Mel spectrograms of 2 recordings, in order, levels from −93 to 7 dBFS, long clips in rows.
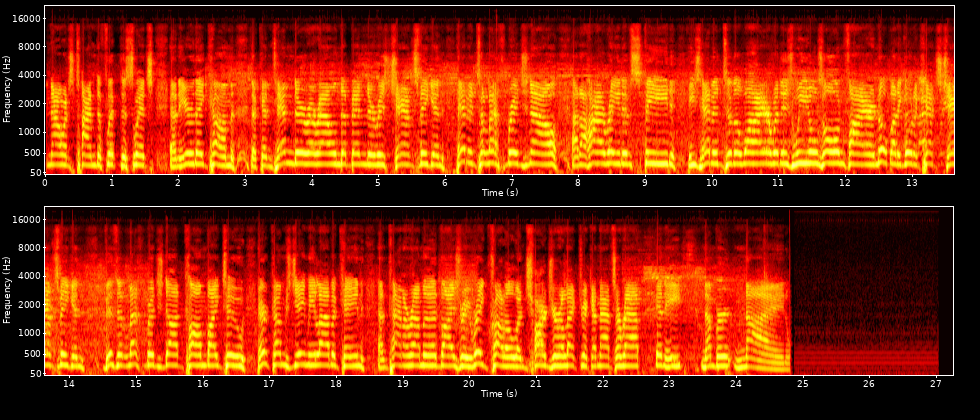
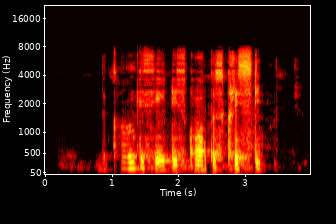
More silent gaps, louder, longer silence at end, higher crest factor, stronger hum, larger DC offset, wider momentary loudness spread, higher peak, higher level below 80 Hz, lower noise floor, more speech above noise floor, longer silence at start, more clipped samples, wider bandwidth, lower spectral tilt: neither; first, -14 LUFS vs -21 LUFS; first, 2.45 s vs 0.75 s; second, 14 dB vs 20 dB; neither; neither; second, 5 LU vs 16 LU; about the same, 0 dBFS vs -2 dBFS; first, -42 dBFS vs -64 dBFS; second, -60 dBFS vs -67 dBFS; about the same, 46 dB vs 45 dB; second, 0 s vs 1.05 s; neither; first, 14.5 kHz vs 8.2 kHz; about the same, -4.5 dB/octave vs -4 dB/octave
